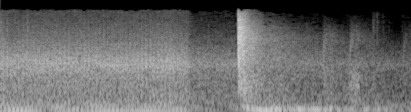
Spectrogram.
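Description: Latin afro tribal tech house from a DJ set, with a deep, sustained bass line, then a single loud booming hit a little past one second that dies away.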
